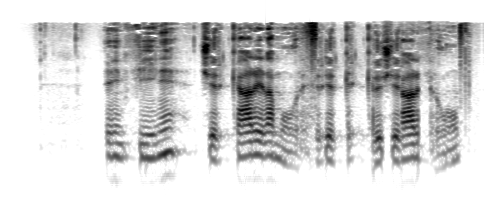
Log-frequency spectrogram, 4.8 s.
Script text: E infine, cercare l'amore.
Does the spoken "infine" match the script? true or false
true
